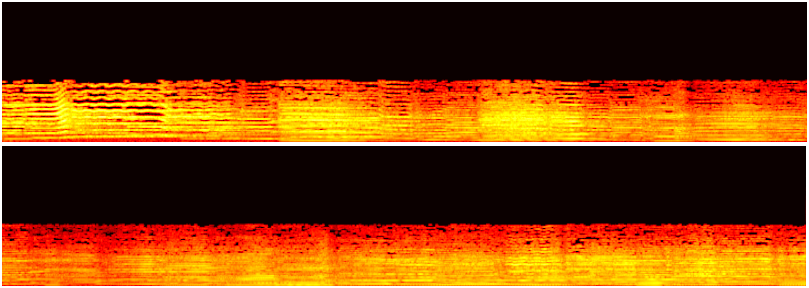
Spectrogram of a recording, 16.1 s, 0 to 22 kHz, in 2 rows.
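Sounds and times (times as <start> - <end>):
slow bowed violin music: 0.0 - 16.0.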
